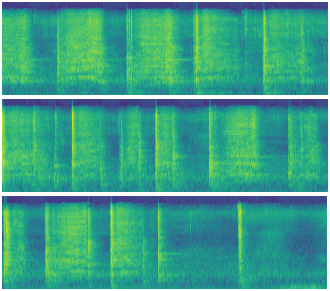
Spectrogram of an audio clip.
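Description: Metal griddle scraper rasping across the steel cooktop of a Blackstone flat-top griddle in repeated strokes, about one a second, pushing the leftover grease and food scraps back toward the rear grease hole after cooking. The strokes stop about twelve seconds in, followed by a single click.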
